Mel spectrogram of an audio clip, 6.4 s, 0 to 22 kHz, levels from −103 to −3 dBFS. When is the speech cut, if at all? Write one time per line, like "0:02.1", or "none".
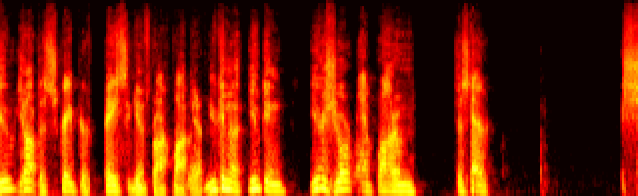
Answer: none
